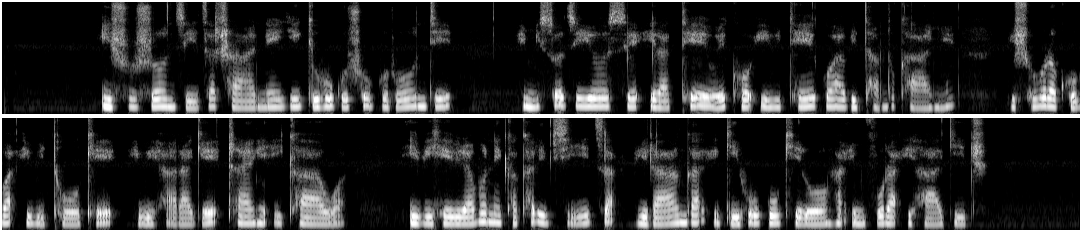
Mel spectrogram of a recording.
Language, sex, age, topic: Rundi, female, 18-24, agriculture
